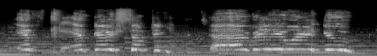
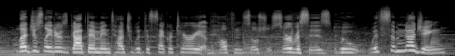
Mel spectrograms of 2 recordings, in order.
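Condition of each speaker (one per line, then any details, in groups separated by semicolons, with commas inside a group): Cerebral palsy; from birth, premature, oxygen loss to brain, unable to walk
No condition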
